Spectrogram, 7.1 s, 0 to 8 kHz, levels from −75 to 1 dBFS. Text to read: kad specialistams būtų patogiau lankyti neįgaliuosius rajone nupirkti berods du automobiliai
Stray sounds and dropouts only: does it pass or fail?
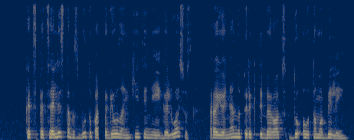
fail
